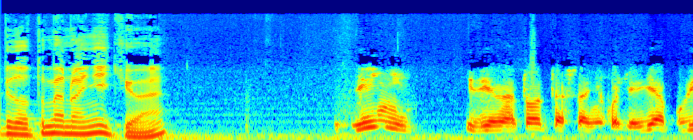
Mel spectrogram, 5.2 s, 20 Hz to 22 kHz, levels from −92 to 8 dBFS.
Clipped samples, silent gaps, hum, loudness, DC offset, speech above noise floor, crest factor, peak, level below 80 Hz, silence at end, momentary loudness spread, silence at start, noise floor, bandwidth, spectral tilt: under 0.1%; none; none; -10 LUFS; under 0.1%; 25 dB; 12 dB; 0 dBFS; -32 dBFS; 0 s; 9 LU; 0 s; -34 dBFS; 15.5 kHz; -5.5 dB/octave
